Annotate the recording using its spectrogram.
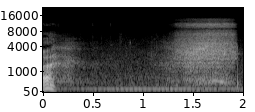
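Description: A soft hiss swells up about a second in and cuts off near the end, when talking resumes.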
